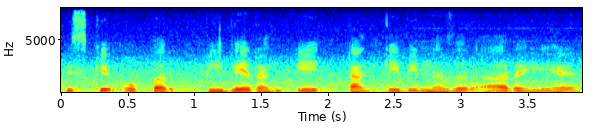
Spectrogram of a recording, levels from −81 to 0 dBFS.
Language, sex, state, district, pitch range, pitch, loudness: Hindi, male, Chandigarh, Chandigarh, 105-125 Hz, 120 Hz, -19 LUFS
